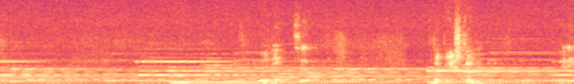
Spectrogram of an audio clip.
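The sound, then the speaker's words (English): A clock rings out its Westminster chimes, sustained bell-like tones humming and overlapping steadily, with a faint voice murmuring briefly underneath. “And I think, I'll pause for the Westminster Chimes.”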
